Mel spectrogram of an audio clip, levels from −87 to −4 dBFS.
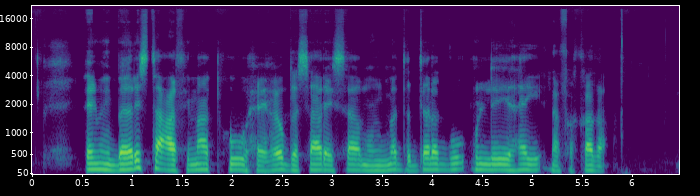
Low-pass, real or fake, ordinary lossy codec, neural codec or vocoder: none; fake; none; codec, 44.1 kHz, 2.6 kbps, SNAC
